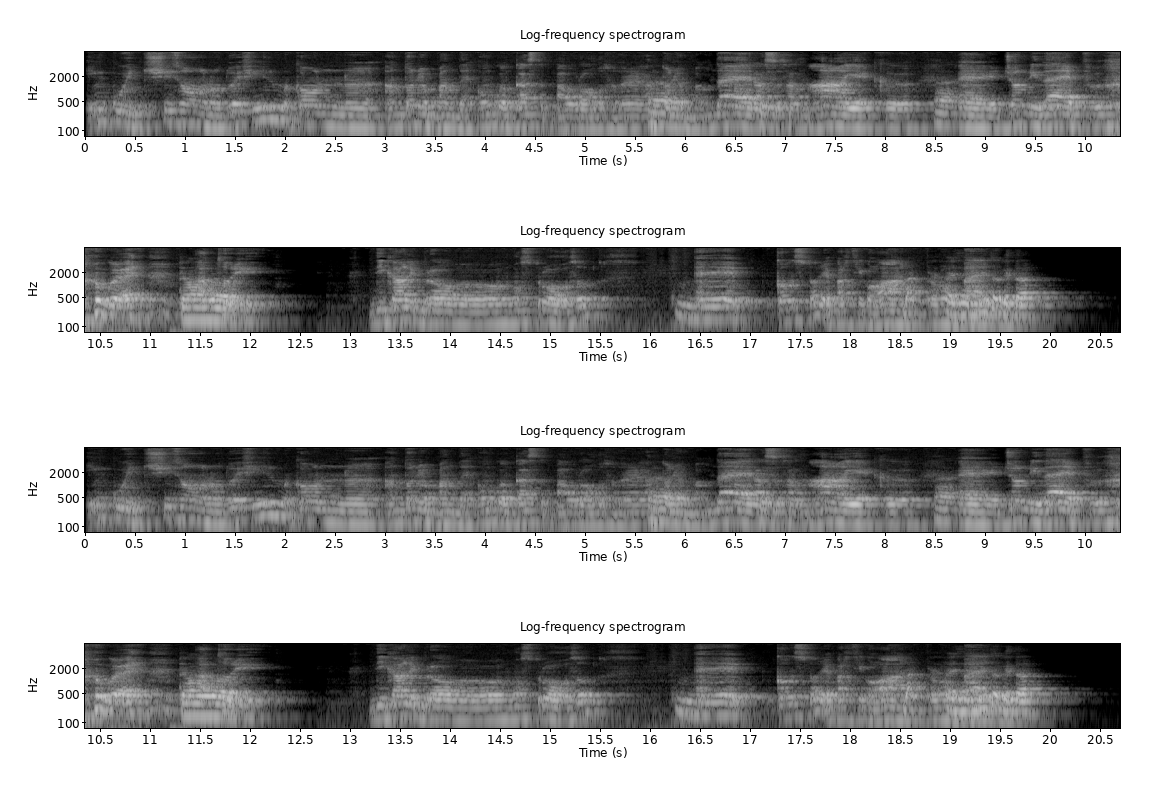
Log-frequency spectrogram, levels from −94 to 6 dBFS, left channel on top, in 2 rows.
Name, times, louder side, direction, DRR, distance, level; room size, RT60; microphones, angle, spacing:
voice 1, 0.0-12.0 13.2-15.9 16.2-16.9 17.3-19.5, equal, 15° left, 0 dB, 1.3 m, -31 dB
voice 2, 5.6-6.0 6.7-6.9 8.5-8.8 11.3-11.9 16.2-16.5 18.5-19.8, right 1 dB, ahead, -2 dB, 0.6 m, -27 dB
7.3 x 3.0 x 5.3 m, 0.71 s
head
